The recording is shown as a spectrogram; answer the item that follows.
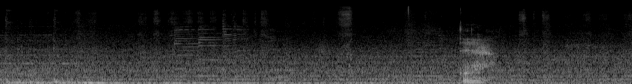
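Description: Faint scratchy swishes of a nylon flat brush working dark acrylic paint onto canvas, over soft background music and a steady low hum.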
